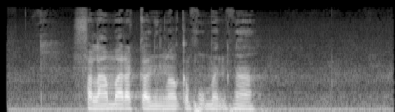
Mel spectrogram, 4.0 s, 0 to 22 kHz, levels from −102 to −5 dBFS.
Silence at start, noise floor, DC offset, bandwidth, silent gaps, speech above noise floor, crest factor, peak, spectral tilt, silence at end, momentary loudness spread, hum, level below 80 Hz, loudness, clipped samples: 0.1 s; -39 dBFS; under 0.1%; 14.5 kHz; none; 23 dB; 18 dB; -2 dBFS; -8 dB/octave; 0.05 s; 25 LU; none; -36 dBFS; -17 LUFS; under 0.1%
